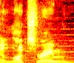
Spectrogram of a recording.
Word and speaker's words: Luxray: Luxray. Sorry, I pronounced it Luke's RAM. It's Luxray. Luxray is a great Pokemon.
